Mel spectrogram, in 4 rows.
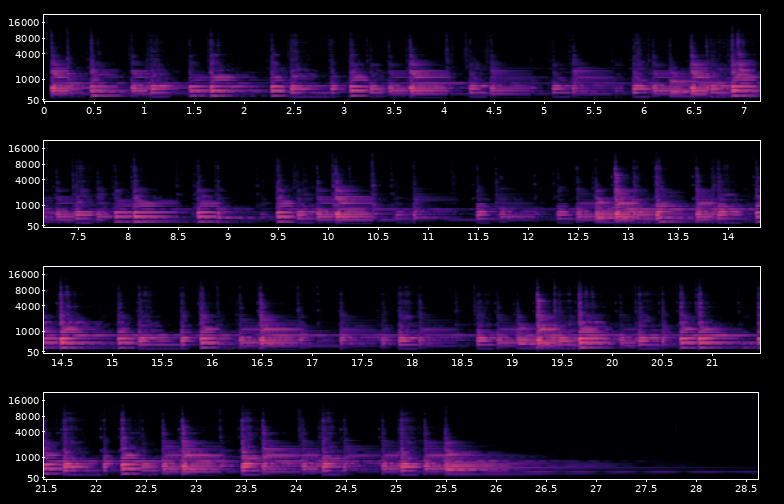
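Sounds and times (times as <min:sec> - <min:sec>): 
fretless instrument: 0:00.0 - 0:28.6.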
